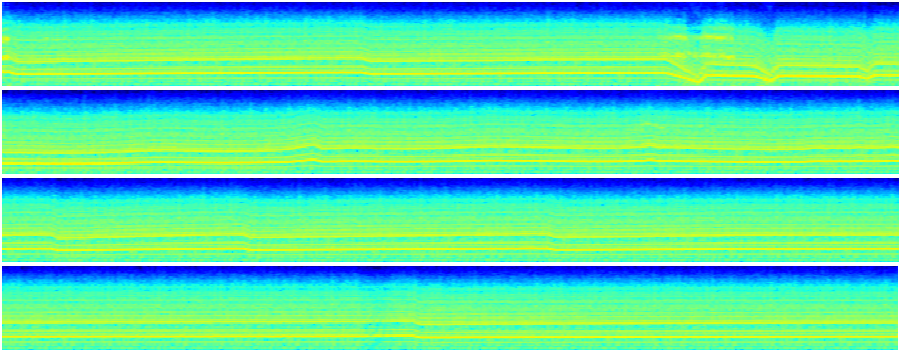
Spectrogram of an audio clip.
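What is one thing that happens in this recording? A synthesized racing car engine drones steadily, its pitch jumping with each gear change.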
